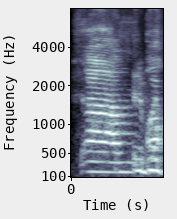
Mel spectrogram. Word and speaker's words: Assiniboine: Bonifire, if I'm saying it correctly, Assiniboine Park. Assiniboine Park, yeah.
